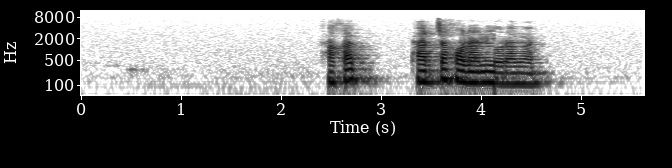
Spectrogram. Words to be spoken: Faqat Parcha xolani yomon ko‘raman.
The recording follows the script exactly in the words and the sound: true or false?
false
